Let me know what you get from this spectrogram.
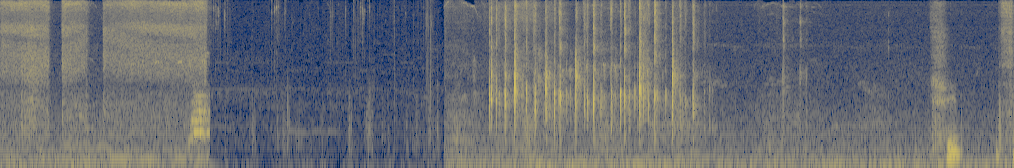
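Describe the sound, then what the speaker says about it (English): Short bursts of spray paint hiss from a can of cheap primer and semi-gloss black paint, applied in several quick passes on a homemade pet sled, with a quiet gap between coats. "we'll shoot it with some cheap primer and some paint"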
